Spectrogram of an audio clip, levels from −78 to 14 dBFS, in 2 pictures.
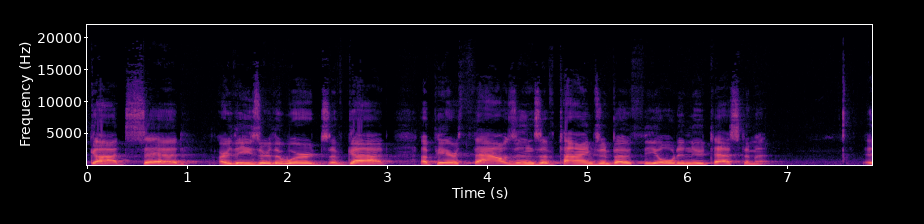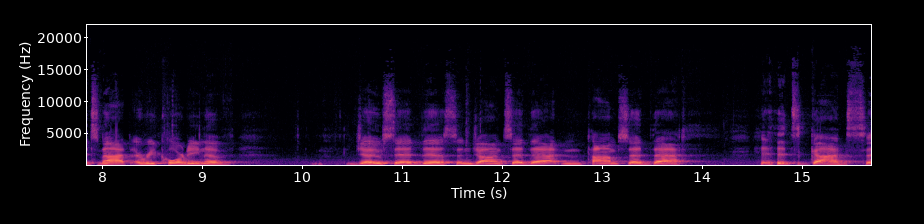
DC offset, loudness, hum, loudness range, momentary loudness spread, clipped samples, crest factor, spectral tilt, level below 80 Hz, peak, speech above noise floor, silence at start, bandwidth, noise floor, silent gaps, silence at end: under 0.1%; -14 LUFS; none; 4 LU; 8 LU; under 0.1%; 14 dB; -6 dB/octave; -60 dBFS; 0 dBFS; 36 dB; 0.05 s; 13 kHz; -49 dBFS; none; 0 s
